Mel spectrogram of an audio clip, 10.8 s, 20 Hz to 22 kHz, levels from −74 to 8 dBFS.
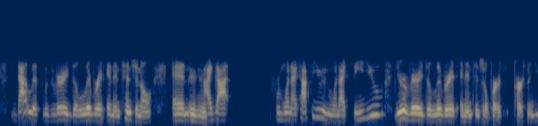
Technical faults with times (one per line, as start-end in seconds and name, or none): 2.02-2.06 lost AMR speech frames
4.00-4.08 lost AMR speech frames
7.56-7.67 lost AMR speech frames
